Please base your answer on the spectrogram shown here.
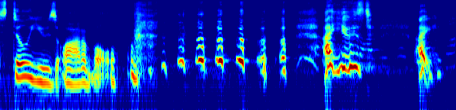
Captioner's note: laughs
